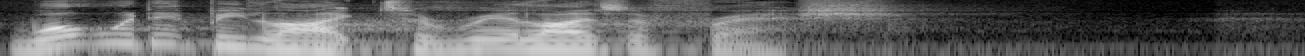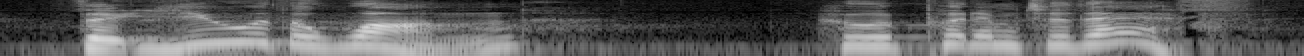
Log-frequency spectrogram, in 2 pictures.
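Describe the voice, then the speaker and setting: A male pastor delivering a rhyming spoken-word sermon, dramatic and rhythmic, with emphatic phrasing and deliberate pauses. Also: high-pitched, very animated, fairly bright tone, slightly rough. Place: large hall at a live church event. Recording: long hall reverb, live event.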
